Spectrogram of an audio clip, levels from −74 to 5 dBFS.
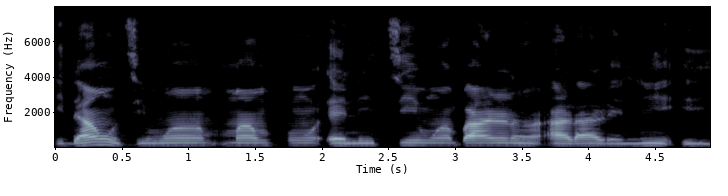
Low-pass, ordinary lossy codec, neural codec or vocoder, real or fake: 7.2 kHz; none; none; real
